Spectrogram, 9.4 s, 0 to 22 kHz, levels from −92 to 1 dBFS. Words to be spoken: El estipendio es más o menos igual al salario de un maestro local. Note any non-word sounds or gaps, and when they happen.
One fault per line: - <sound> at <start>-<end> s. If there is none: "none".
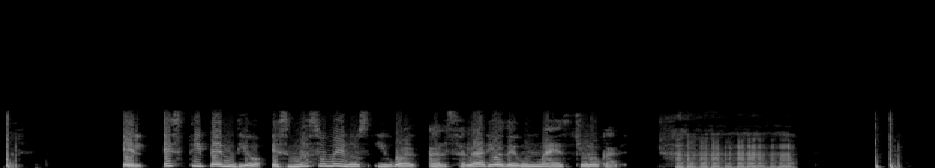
- laugh at 6.6-8.0 s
